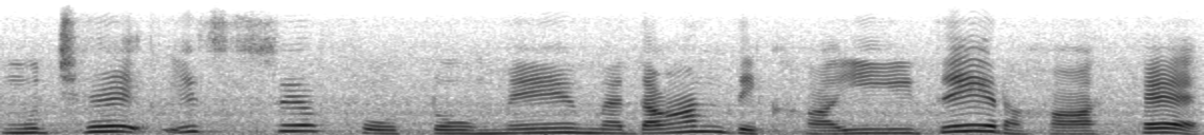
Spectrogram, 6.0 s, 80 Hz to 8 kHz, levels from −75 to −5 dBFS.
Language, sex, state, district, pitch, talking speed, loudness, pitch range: Hindi, female, Madhya Pradesh, Katni, 230 Hz, 90 wpm, -18 LUFS, 205-295 Hz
